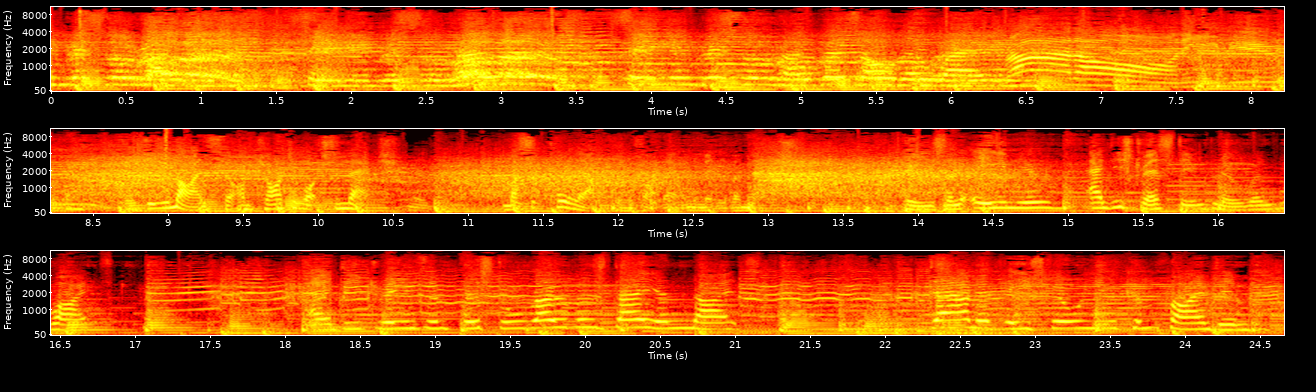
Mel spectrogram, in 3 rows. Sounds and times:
Music: 0.0s - 24.6s
Speech: 6.4s - 10.6s, 11.2s - 13.2s, 13.9s - 16.8s, 18.2s - 21.0s, 22.3s - 24.5s.

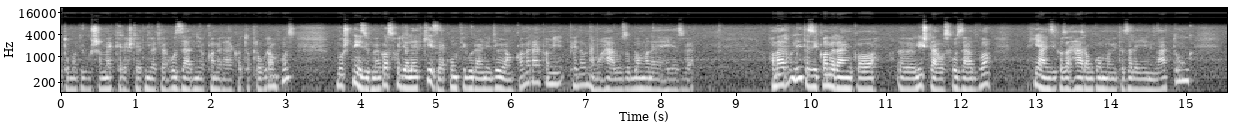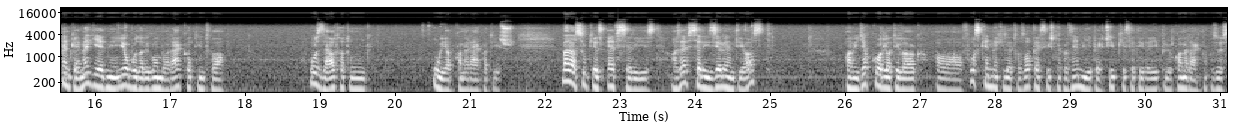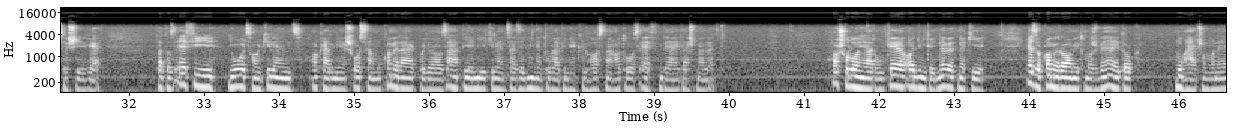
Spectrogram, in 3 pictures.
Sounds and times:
Speech: 0.0s - 8.5s, 9.4s - 17.8s, 18.8s - 19.7s, 20.4s - 25.1s, 26.0s - 31.7s, 32.4s - 40.0s, 41.3s - 46.6s.

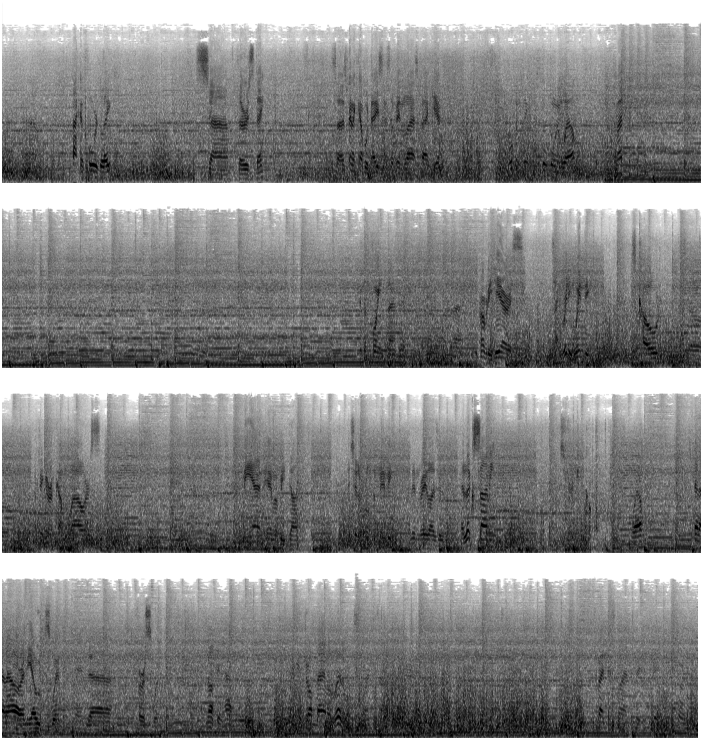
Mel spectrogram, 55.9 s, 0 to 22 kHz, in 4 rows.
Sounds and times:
Wind noise (microphone): 0.0s - 55.8s.

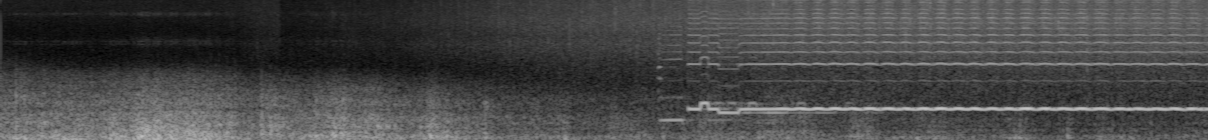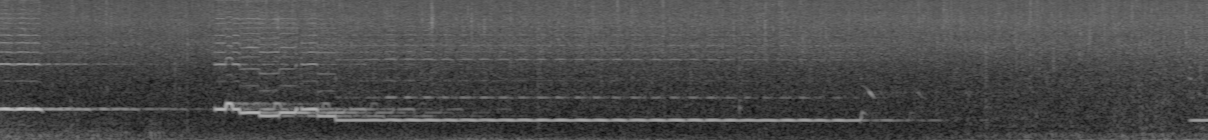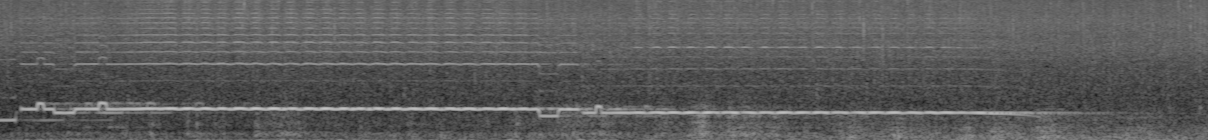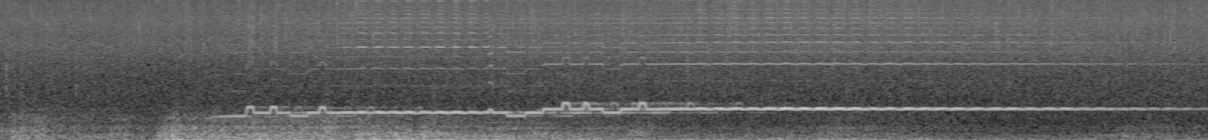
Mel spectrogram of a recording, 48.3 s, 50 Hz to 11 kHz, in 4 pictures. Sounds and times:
Flute: 6.5s - 21.7s, 23.9s - 36.7s, 37.4s - 48.3s.

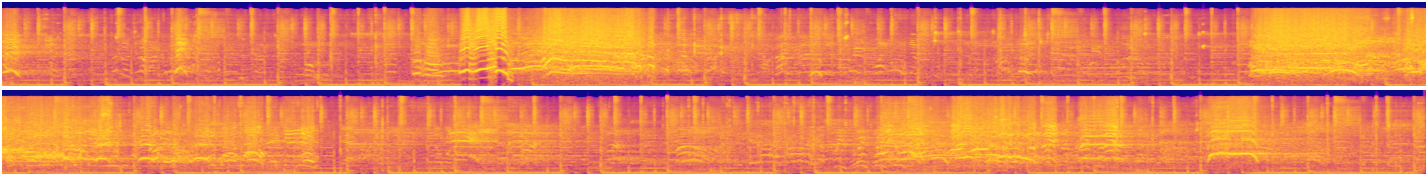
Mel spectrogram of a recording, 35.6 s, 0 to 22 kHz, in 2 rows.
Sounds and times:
Inside, large room or hall: 0.0s - 35.6s
Music: 0.0s - 35.6s.

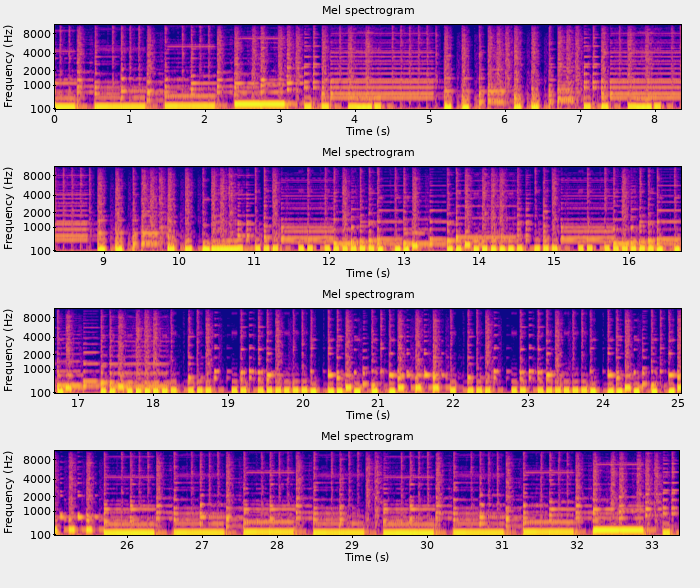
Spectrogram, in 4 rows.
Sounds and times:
Music: 0.0s - 33.3s.

